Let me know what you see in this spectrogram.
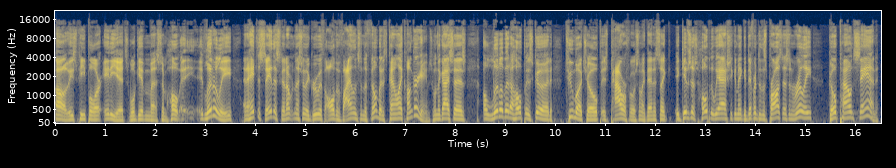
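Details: Adult man speaking; normal voice.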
